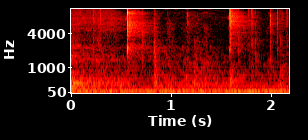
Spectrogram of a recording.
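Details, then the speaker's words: Honda Ruckus scooter with key on and brake pulled: two sharp solenoid clicks about a second apart with no cranking. This indicates a dead battery or possibly a loose connection; the kickstart also failed earlier. "Hear that solenoid clicking? You hear this noise when you try and start it? That's a dead battery."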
